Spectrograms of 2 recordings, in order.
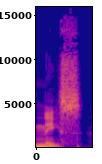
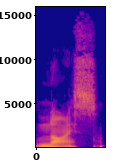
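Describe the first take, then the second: First: The vowel sounds like 'ee', as in niece. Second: The vowel sounds like 'eye', as in nice. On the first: The speaker calls it right. "So it's actually correctly pronounced Nice" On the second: The speaker calls it wrong. "not nice"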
